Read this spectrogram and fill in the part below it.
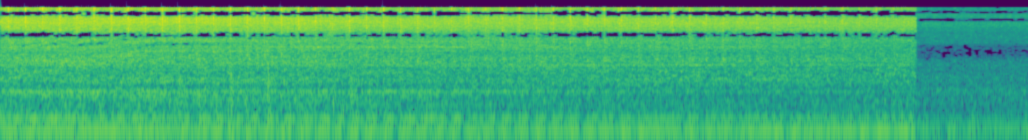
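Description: A car engine idles close by with a steady low rumble.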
